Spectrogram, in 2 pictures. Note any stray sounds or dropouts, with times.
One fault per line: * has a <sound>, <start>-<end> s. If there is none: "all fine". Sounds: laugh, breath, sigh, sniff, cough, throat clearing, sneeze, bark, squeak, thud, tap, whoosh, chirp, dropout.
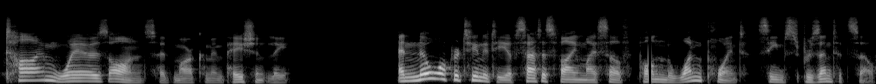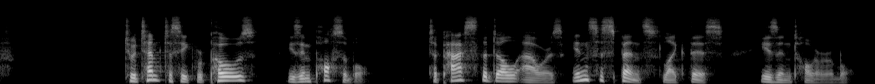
* has a dropout, 6.5-6.5 s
